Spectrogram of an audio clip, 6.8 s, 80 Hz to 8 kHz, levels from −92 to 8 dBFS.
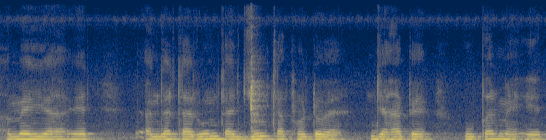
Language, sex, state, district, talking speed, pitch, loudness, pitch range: Hindi, male, Maharashtra, Mumbai Suburban, 140 wpm, 145 Hz, -15 LUFS, 140-150 Hz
